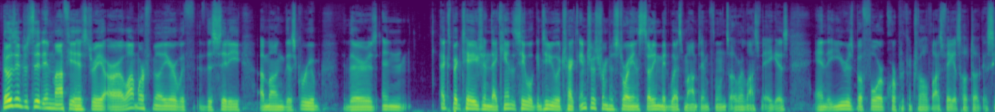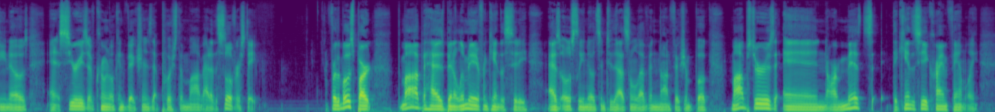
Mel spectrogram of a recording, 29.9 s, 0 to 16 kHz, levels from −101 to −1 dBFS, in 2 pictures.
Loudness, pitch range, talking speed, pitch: -23 LUFS, 90-115 Hz, 180 wpm, 95 Hz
